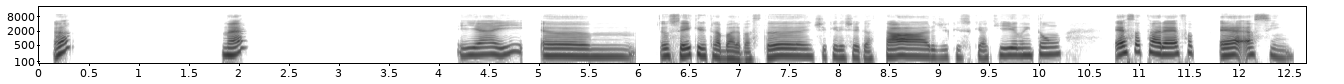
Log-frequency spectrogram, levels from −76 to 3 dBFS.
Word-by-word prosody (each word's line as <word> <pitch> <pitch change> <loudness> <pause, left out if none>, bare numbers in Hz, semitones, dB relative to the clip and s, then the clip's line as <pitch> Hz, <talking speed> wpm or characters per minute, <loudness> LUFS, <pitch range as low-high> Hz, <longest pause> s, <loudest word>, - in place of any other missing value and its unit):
hã? - - +5 1.6
Né. 195 - +4 2.1
E 195 +1 -2
aí, 210 +5 -1 0.2
hã, 175 -1 0 0.3
eu 180 +2 0
sei 175 +2 +2
que 200 - -2
ele 180 - 0
trabalha 145 -5 -1
bastante, 170 +6 -1
que 165 - -7
ele 155 - -3
chega 150 -3 -7
tarde, 170 -2 +4
que 160 - -16
isso 150 - -16
que - - -11
aquilo. 190 +5 -2
Então, 205 +2 -3 0.5
essa 245 +5 +3
tarefa 220 -1 +4
é - - -24 0.2
é 195 0 +4
assim, 180 -5 -5
180 Hz, 120 wpm, -22 LUFS, 165-200 Hz, 2.1 s, hã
